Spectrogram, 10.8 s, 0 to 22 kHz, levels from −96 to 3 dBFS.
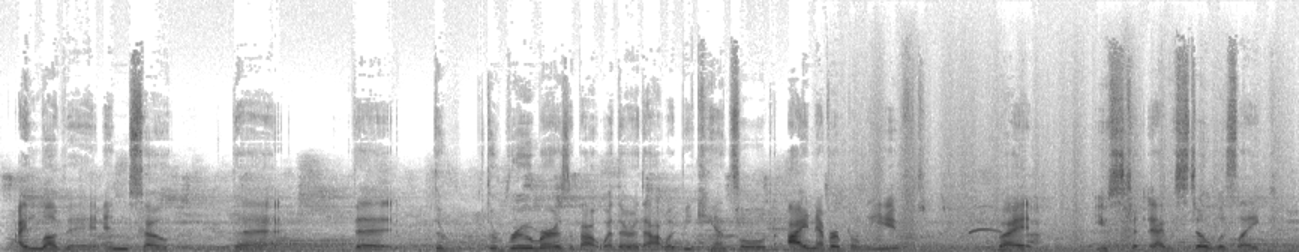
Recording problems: murmuring crowd; loud; throughout; 7 dB below the speech

